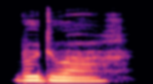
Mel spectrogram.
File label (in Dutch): Vrouw uitspraak boudoir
